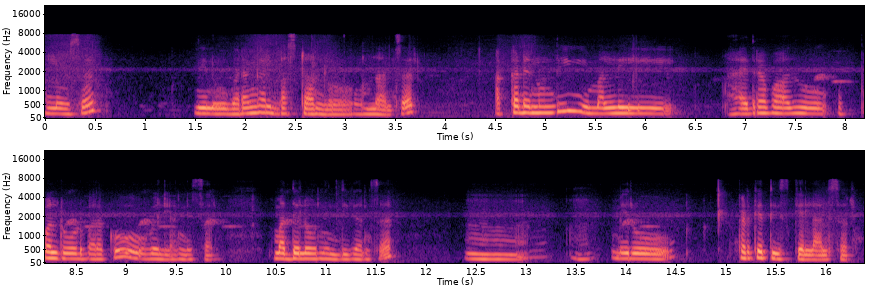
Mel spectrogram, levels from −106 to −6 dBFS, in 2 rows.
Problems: none marked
